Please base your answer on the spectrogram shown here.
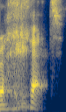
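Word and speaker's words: חית: my favorite letters because you get to clear your throat every time you say it that okay um not one of the easier letters to pronounce but it is what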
